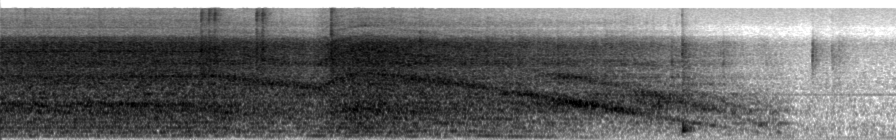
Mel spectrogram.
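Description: A small electric appliance motor whirring steadily, then winding down with a falling whine and stopping about five to six seconds in.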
